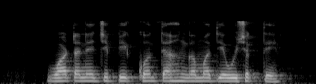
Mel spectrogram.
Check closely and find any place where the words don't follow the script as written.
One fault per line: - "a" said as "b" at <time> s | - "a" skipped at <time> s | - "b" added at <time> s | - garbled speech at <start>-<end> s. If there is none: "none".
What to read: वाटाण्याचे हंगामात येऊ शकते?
- "पीक कोणत्या" added at 1.1 s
